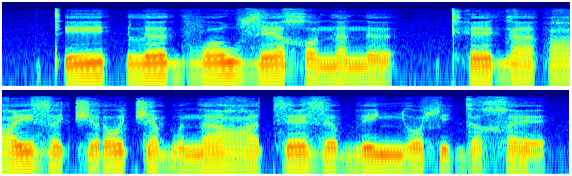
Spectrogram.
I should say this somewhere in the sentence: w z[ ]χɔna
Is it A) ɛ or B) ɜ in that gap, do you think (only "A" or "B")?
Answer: A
